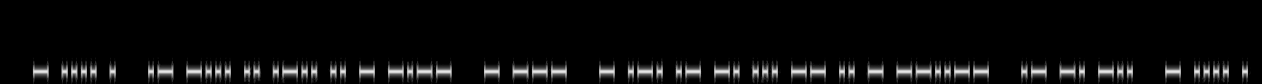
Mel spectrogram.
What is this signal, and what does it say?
Morse code, heard as a keyed tone, about 25 wpm, 600 Hz. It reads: THE ABILITY TO TRANSMIT, AND THE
